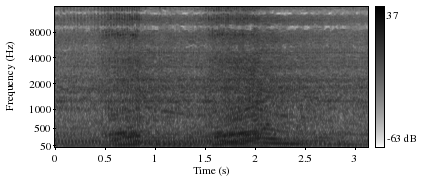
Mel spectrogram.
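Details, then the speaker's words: Free discarded TaoTao 50 scooter, revived with carburetor and throttle linkage not yet dialed in: surges and sags twice in three seconds, needs throttle blips to stay running; rough, unsteady idle. "So like I said, I still got to tinker with the throttle linkage a little bit and get the carburetor dialed in a little bit, but watch this. Got to baby the throttle a little bit because she doesn't want to stay running."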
